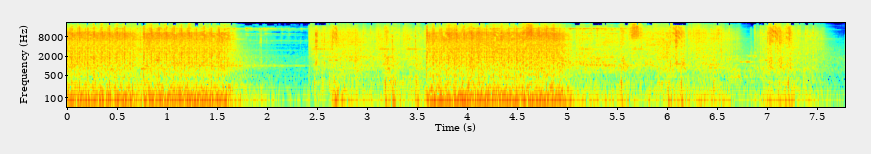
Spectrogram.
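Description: Heavy, continuous automatic gunfire from Half-Life, loud and close, with rapid overlapping shots, brief lulls and a few booming hits.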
